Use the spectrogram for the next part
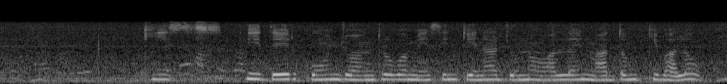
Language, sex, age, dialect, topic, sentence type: Bengali, female, 18-24, Western, agriculture, question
